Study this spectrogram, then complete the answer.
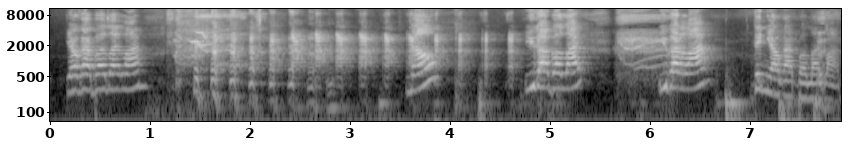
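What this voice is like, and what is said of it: Put-on Southern Appalachian accent. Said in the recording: “I'm gonna put on my South Carolina Appalachian Southern accent”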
